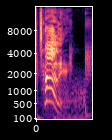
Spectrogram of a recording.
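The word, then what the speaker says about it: Telly: The name's Tally. Rhymes with Nelly.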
